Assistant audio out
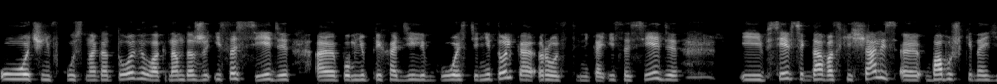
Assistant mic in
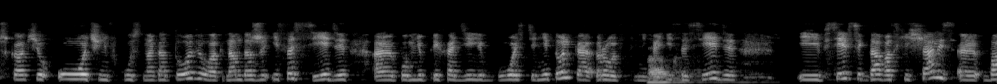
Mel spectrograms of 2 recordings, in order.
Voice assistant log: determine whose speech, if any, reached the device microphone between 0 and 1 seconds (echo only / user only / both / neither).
echo only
